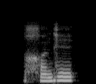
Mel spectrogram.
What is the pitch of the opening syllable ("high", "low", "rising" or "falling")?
rising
